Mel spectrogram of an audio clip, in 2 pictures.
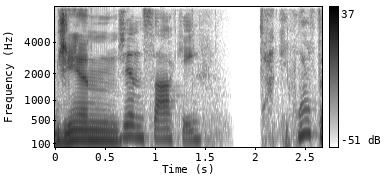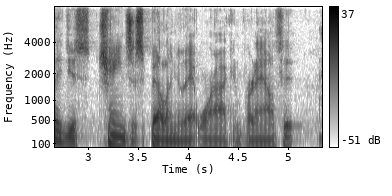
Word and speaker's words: Psaki: Jen Psaki. Why don't they just change the spelling of that where I can pronounce it? Take that silent P off of there.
